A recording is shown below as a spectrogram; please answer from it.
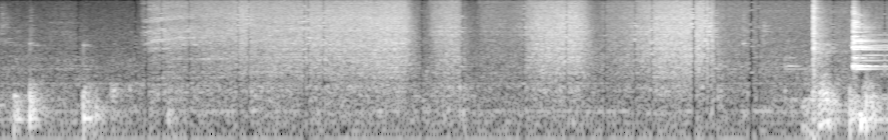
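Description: Helium rushing out of a hose while a fat bike inner tube is inflated, a steady broad hiss in several bursts with short pauses between them, close and fairly loud, with a few clicks and handling noises.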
